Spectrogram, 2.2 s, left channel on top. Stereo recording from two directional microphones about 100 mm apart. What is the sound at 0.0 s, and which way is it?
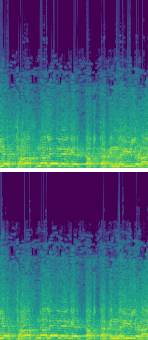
A man's voice, 25° right (ahead or behind).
